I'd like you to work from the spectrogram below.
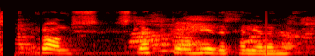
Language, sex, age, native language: Icelandic, female, 13, Icelandic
